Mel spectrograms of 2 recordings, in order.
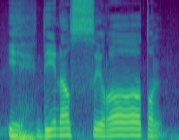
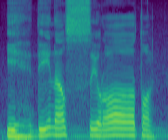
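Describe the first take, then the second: First: Siratal starts with a heavy, emphatic s. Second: The same.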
